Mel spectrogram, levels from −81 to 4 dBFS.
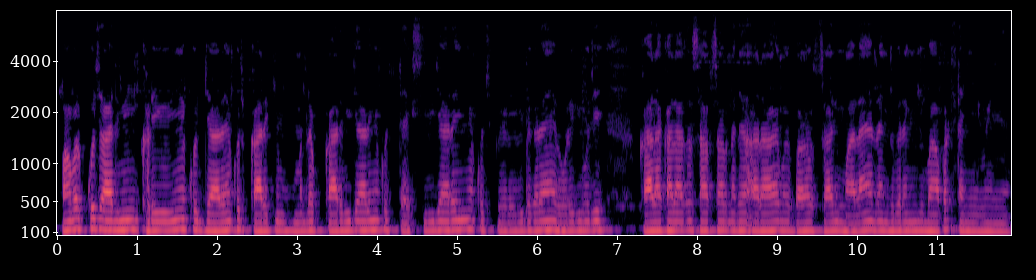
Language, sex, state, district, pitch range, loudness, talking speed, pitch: Hindi, male, Chhattisgarh, Bilaspur, 115-125 Hz, -33 LUFS, 250 wpm, 115 Hz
